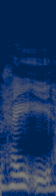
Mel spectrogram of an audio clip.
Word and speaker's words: Haiti: In Haiti.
